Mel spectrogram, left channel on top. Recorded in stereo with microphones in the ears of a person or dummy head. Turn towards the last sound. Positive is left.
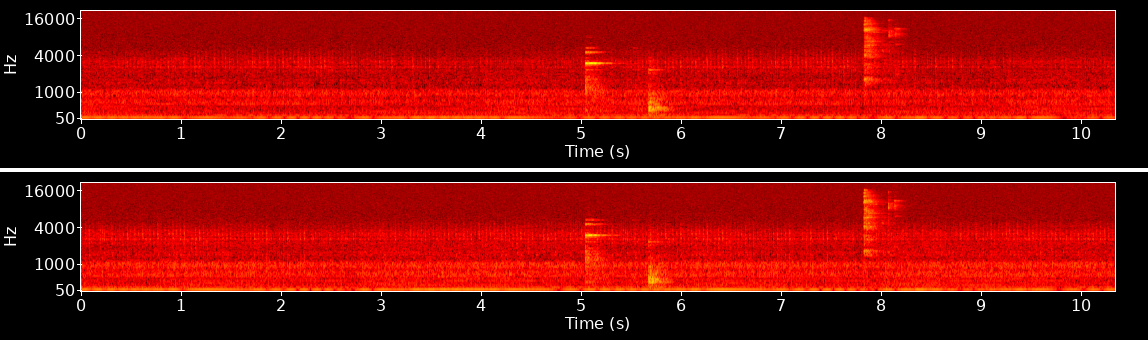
turn(degrees=-35)  # may be behind; listen again after turning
